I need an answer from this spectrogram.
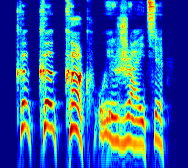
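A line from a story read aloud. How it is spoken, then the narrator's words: Stuttering in surprise. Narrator (Russian): От удивления Айрон даже начал заикаться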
